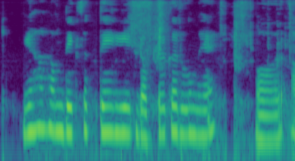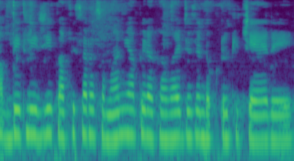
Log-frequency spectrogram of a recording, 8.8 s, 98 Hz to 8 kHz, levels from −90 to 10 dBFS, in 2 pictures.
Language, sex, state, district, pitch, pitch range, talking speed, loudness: Hindi, female, Rajasthan, Jaipur, 200 Hz, 185-210 Hz, 190 wpm, -20 LUFS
